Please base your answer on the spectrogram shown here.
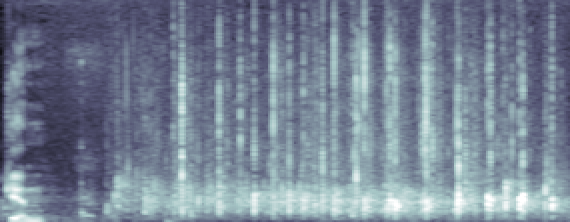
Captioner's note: applause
